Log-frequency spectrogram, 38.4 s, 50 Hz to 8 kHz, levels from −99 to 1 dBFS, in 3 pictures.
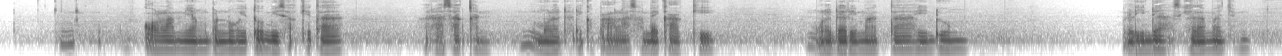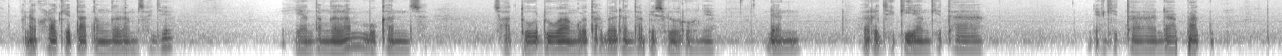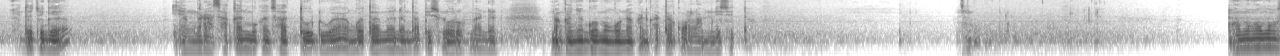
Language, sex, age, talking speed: Indonesian, male, 20-39, 95 wpm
